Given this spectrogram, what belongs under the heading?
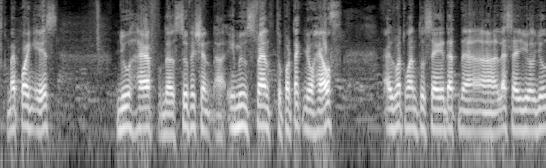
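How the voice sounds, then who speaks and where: At a moderate pace, a man with a Vietnamese accent speaks at medium pitch with monotone, flat intonation. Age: 70s. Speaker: spiritual teacher. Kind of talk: lecture. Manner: halting.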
